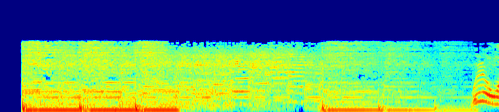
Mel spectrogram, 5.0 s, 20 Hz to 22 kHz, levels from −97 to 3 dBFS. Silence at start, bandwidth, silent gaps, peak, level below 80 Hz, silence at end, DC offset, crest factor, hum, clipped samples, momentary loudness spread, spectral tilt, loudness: 0.2 s; 6 kHz; none; -2 dBFS; -20 dBFS; 0 s; under 0.1%; 14 dB; none; under 0.1%; 12 LU; -4 dB/octave; -18 LUFS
